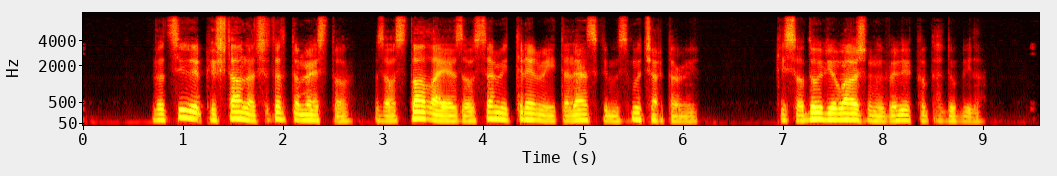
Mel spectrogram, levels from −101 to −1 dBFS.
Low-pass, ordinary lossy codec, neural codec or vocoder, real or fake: 7.2 kHz; none; codec, 24 kHz, 0.9 kbps, WavTokenizer, medium music audio release; fake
